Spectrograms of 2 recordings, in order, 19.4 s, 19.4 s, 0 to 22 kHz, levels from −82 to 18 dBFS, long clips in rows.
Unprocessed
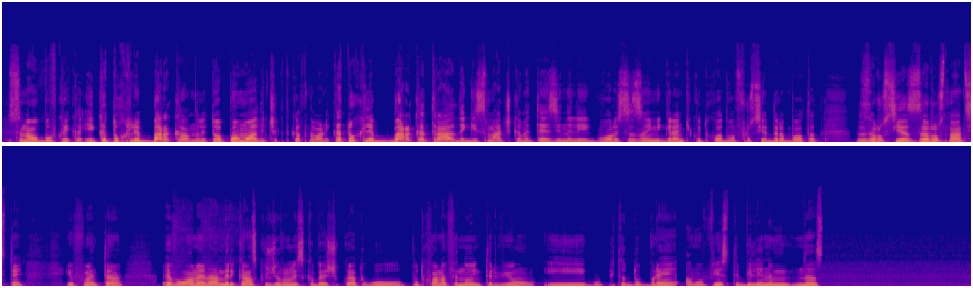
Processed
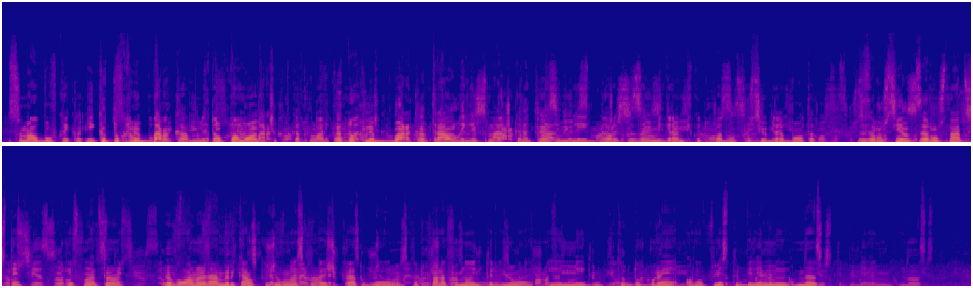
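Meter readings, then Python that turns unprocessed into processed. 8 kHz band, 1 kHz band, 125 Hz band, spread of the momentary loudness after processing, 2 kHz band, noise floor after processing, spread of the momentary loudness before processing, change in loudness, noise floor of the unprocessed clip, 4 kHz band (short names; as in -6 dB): -5.0 dB, -4.5 dB, -5.0 dB, 11 LU, -3.5 dB, -57 dBFS, 10 LU, -5.0 dB, -59 dBFS, -3.5 dB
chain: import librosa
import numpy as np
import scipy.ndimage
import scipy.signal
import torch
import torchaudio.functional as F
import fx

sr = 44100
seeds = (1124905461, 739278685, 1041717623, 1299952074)

p1 = fx.notch(x, sr, hz=7200.0, q=15.0)
p2 = p1 + fx.echo_thinned(p1, sr, ms=1030, feedback_pct=42, hz=1000.0, wet_db=-6, dry=0)
p3 = fx.vibrato_shape(p2, sr, shape='square', rate_hz=3.5, depth_cents=160.0)
y = F.gain(torch.from_numpy(p3), -5.0).numpy()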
